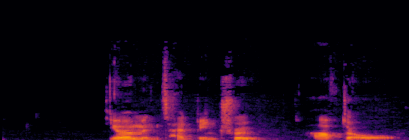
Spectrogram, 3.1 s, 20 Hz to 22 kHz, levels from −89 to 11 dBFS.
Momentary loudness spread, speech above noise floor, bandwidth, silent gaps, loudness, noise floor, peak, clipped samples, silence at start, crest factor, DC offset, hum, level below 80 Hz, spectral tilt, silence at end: 9 LU; 57 dB; 13.5 kHz; none; -21 LUFS; -78 dBFS; -2 dBFS; under 0.1%; 0.85 s; 20 dB; under 0.1%; none; -64 dBFS; -4.5 dB/octave; 0.1 s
